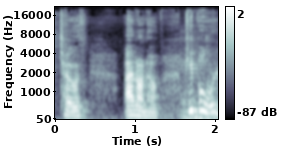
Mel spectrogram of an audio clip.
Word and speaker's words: Thoth: It looks like Thoth, but it's pronounced Toth.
